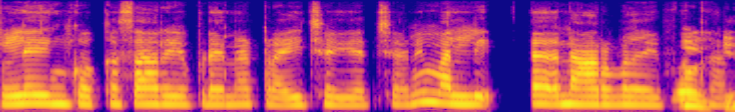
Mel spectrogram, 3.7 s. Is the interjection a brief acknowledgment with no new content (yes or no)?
no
